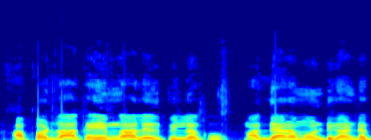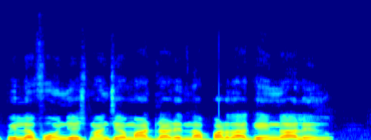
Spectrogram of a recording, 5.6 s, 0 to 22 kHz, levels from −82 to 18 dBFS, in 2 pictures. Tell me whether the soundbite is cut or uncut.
uncut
